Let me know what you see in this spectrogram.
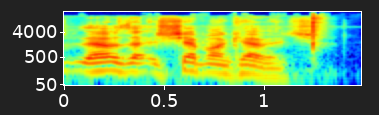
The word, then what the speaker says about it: Szczepankiewicz: That was Szczepankiewicz.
